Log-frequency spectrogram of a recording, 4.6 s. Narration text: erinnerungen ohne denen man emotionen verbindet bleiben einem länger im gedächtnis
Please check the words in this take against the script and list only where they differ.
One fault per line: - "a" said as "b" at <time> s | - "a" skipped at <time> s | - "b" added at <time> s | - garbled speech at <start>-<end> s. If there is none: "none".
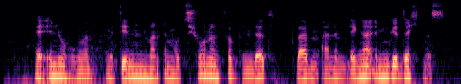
- "ohne" said as "mit" at 1.1 s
